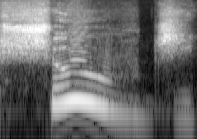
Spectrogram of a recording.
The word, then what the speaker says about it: should: fala and ó e você não fala should com o som do L esse L aqui é mudo esquece ele tá isso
